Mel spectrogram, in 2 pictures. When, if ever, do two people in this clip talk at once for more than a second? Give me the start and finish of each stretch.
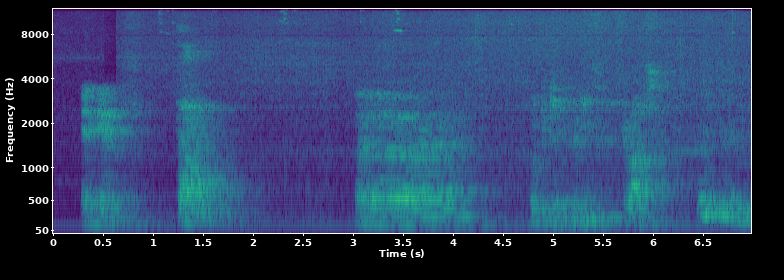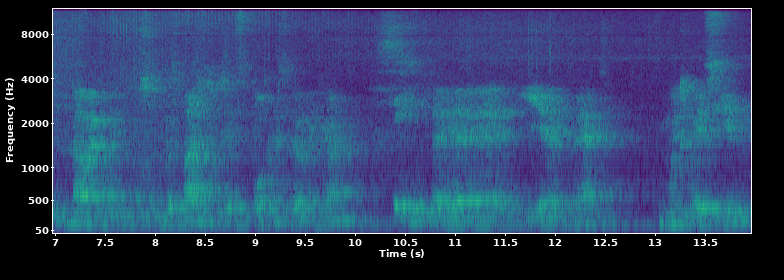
none

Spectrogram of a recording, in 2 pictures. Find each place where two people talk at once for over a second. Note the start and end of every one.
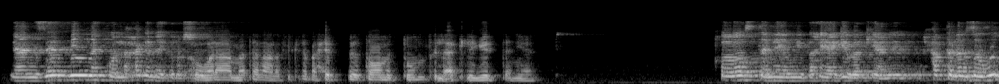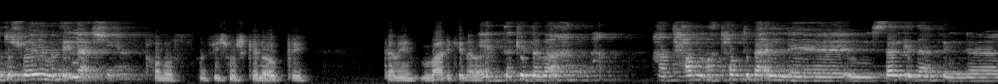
none

